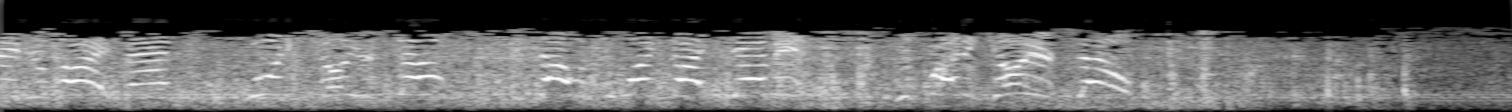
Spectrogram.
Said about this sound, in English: See, this is a long lens shot, and that train is very, very far away, but it makes it look like it's a lot closer.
